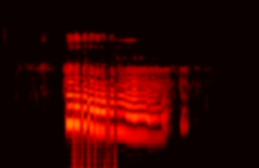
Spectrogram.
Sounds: Sigh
